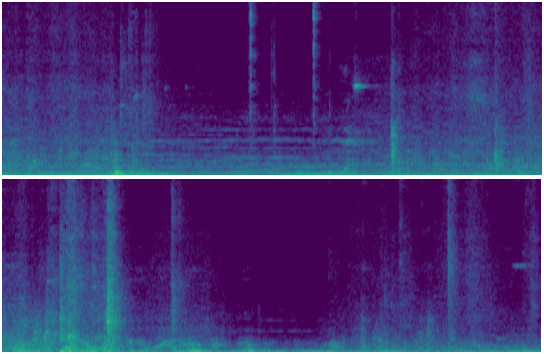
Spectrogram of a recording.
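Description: Elevator's two-speed sliding doors closing, with knocks and a clunk about six seconds in. A steady low hum follows as the car sets off upward.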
